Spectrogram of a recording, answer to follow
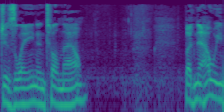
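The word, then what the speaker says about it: Ghislaine: You and I didn't know how to pronounce Jizlane until now, but now we know.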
